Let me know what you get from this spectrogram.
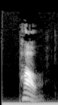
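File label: "phau2", Teochew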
